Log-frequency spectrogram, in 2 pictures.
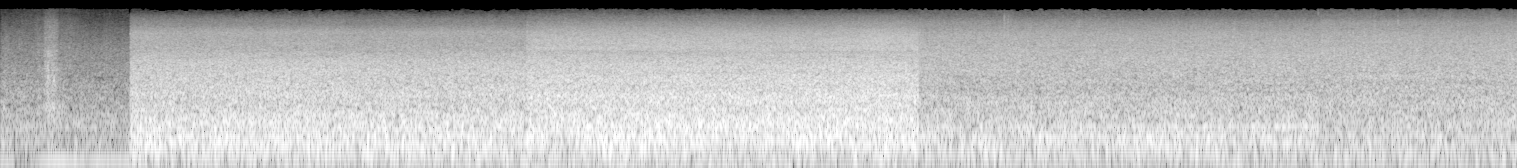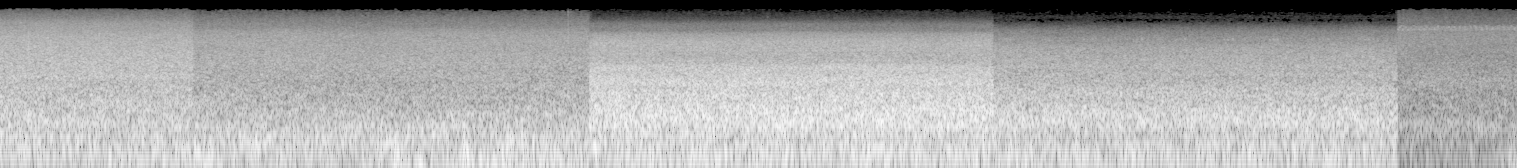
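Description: River water rushing over rock ledges, a steady wash of noise that jumps abruptly in level and tone about every four seconds as one shot cuts to the next. The first second or so is quieter.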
